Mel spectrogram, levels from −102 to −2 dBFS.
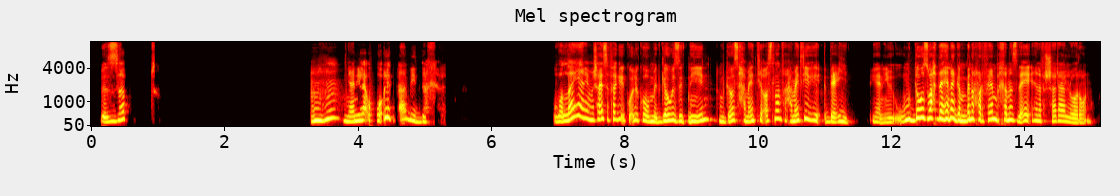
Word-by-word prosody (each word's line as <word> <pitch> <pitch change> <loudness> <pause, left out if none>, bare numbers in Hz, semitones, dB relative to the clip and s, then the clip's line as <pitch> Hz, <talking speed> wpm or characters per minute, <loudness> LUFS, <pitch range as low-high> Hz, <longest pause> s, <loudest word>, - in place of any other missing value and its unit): بالضبط. 210 +10 -3 2.7
اهم, 285 +9 +4
يعني 210 +4 +1
لأ، 245 - 0
واقول 240 +9 -1
لِك 365 - -1
بقي - - -4
بيتدخل. 190 -5 -6 1.6
والله 235 - +1
يعني 350 -7 0
مش 265 +1 -1
عايزة 280 0 +1
أفاجئِك 290 -2 -4
وأقول 240 - -3
لِك، 250 0 -7
هو 225 - +1
متجوز 215 +4 +1
اتنين، 225 +7 0
متجوز 205 +5 -2
حماتي 230 +2 -2
أصلًا 270 +9 -3
فحماتي 235 +2 -1
بعيد، 190 -1 -2 0.3
يعني 175 -3 -6
ومتجوز 280 - +3
واحدة 330 -2 +5
هنا 335 +2 +5
جنبنا 245 +3 +4
حرفيًا 275 0 -1
ب5 260 -3 +2
دقايق 235 +4 -1
هنا 230 -2 -1
في 220 - -17
الشارع 215 0 -3
اللي 195 -4 -4
ورانا، 160 +6 -5
235 Hz, 145 wpm, -23 LUFS, 210-280 Hz, 2.7 s, واحدة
